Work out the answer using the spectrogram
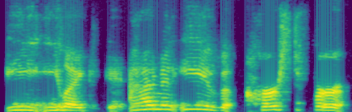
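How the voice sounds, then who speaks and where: A woman giving casual, irreverent commentary as a host, with a sardonic, halting, colloquial delivery. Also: a little high, a bit bright, dull audio. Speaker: host of a video series on leaving religion.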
